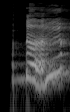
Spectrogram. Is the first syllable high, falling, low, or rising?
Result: rising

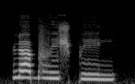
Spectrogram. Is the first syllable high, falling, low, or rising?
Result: high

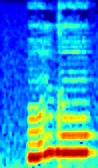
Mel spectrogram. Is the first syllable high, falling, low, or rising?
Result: rising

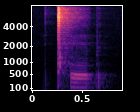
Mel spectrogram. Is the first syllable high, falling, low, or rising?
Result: low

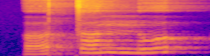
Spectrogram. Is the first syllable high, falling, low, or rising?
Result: rising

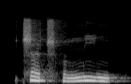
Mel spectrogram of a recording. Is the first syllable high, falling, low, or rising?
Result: falling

